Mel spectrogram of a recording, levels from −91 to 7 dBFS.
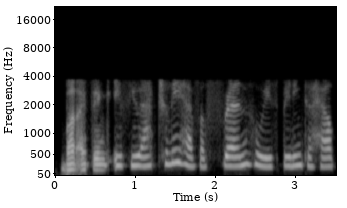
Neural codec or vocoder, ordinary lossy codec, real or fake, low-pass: codec, 16 kHz in and 24 kHz out, 0.4 kbps, LongCat-Audio-Codec, two codebook decoder; none; fake; 3.6 kHz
